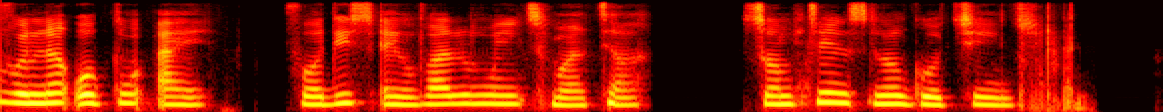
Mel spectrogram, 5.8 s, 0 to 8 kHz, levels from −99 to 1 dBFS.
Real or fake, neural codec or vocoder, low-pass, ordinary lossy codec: fake; codec, 16 kHz, 1 kbps, FunCodec, trained on Chinese and English, 50 frames a second; 7.2 kHz; none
